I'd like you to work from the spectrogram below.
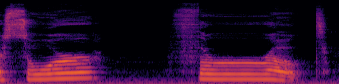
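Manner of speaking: sore throat said slowly word by word; slow drill of sore throat. Shown as a demonstration. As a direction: draw out sore then throat, R clear. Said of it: "The first one is sore throat".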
